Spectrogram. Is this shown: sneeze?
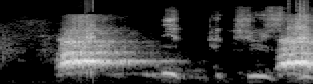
no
